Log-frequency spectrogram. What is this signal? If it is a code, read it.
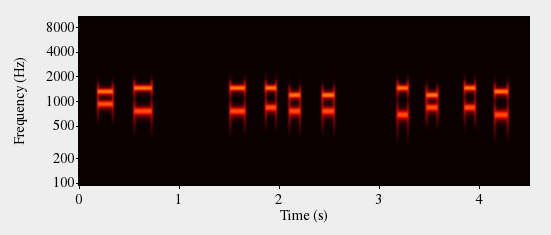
DTMF, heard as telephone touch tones, dialled by hand, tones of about 130 ms. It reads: 06 6944 3792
